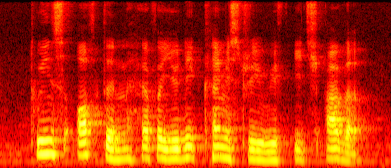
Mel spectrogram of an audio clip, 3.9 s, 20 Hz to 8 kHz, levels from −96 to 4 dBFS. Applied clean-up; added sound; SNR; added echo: none; none; none; none.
